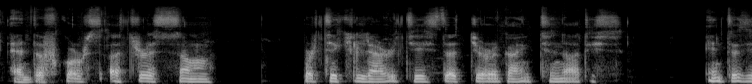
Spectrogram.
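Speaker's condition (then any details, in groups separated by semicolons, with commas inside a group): ALS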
